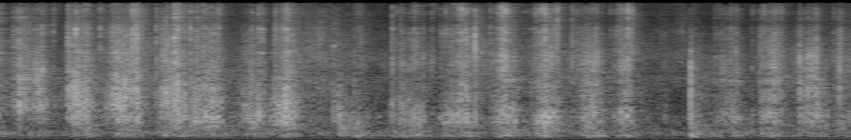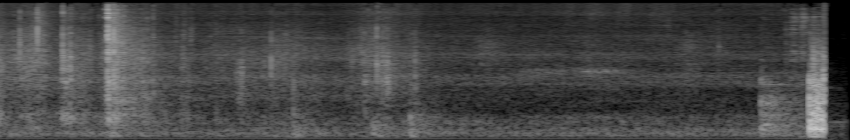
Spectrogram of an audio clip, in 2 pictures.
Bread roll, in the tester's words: bello caldo e scrocchiarello avete sentito parla da solo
